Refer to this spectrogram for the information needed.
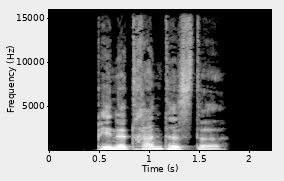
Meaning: inflection of penetrant: 1. strong/mixed nominative/accusative feminine singular superlative degree 2. strong nominative/accusative plural superlative degree
- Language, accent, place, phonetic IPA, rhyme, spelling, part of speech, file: German, Germany, Berlin, [peneˈtʁantəstə], -antəstə, penetranteste, adjective, De-penetranteste.ogg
